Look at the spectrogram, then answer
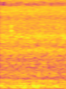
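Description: Water runs steadily from a bathroom tap in a short, even rush of hiss. It is close and fairly quiet, with no voices.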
